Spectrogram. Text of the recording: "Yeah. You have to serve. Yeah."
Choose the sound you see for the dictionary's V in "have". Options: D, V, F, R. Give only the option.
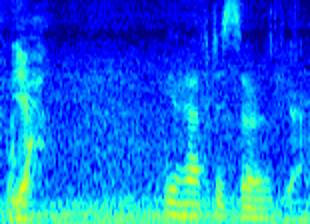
F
